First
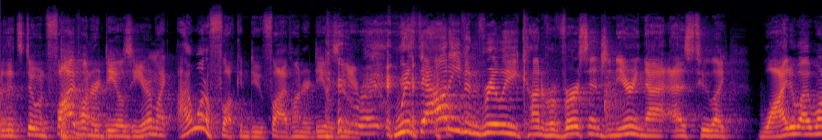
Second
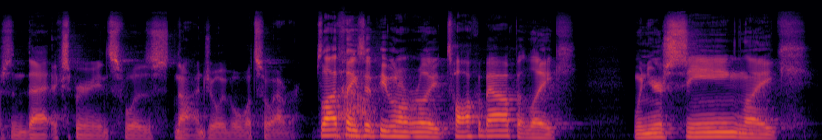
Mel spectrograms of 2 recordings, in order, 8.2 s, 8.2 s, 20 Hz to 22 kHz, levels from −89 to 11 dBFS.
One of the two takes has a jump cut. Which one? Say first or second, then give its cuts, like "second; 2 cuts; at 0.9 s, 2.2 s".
second; 1 cut; at 3.0 s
